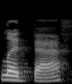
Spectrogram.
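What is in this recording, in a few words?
"lead bath", English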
